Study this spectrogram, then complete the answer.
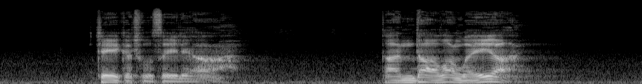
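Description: A middle-aged man speaks with amusement, then laughs.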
